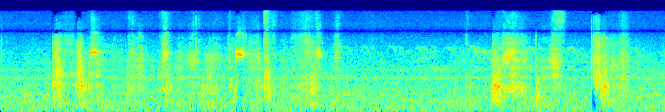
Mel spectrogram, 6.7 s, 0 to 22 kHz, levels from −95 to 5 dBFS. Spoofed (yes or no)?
no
